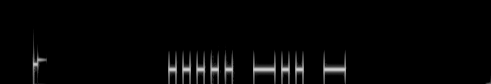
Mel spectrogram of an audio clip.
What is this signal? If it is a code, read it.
Morse code, heard as a keyed tone, about 17 wpm, 700 Hz. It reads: 5DT
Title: Three Challenging Letter-Number Combinations 17wpm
